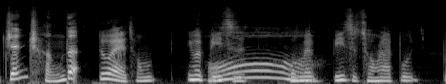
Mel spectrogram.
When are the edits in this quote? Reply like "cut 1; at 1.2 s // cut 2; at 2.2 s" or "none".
none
